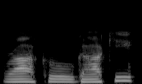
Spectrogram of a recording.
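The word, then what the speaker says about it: RKGK: lawsuit um next up we got RK GK um apparently it's pronounced rakugaki that they like okay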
